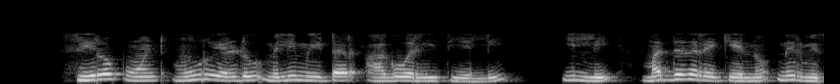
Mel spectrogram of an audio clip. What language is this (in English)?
Kannada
